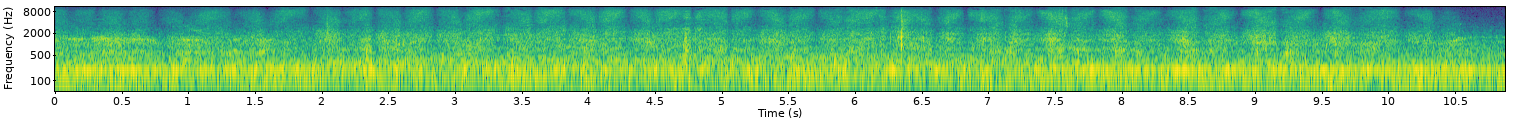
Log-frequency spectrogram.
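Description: Faint handwriting: quick, repeated scratching strokes of a pen on a writing surface, over a low steady hum.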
